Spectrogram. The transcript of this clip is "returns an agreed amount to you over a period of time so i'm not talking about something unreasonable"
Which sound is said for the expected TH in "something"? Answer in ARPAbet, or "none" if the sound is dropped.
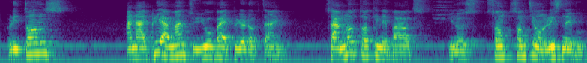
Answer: S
